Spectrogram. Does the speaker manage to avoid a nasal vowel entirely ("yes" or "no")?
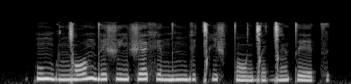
no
